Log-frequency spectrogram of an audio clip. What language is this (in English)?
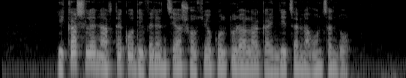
Basque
